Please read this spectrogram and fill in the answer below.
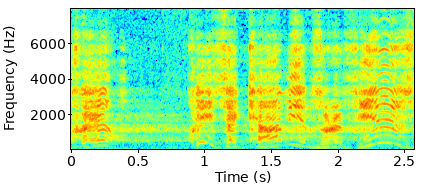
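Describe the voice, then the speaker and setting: A man speaks in a put-on character voice. There is clear background noise. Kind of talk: salty sea-yarn storytelling. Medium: machinima. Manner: rambling, theatrical, digressive.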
